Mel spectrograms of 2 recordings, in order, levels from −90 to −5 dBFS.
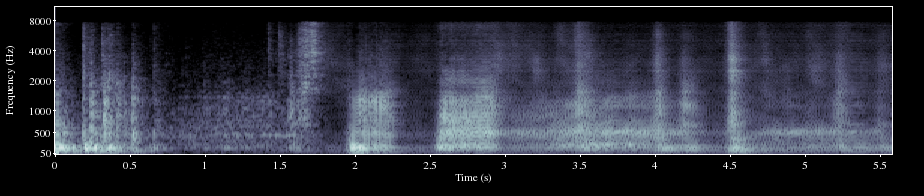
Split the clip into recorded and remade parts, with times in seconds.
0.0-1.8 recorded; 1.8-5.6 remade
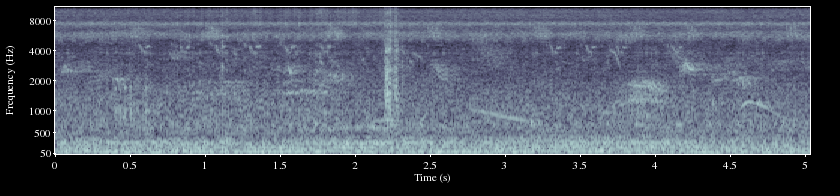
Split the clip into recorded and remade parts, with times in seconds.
0.0-0.8 recorded; 0.8-2.2 remade; 2.2-5.0 recorded

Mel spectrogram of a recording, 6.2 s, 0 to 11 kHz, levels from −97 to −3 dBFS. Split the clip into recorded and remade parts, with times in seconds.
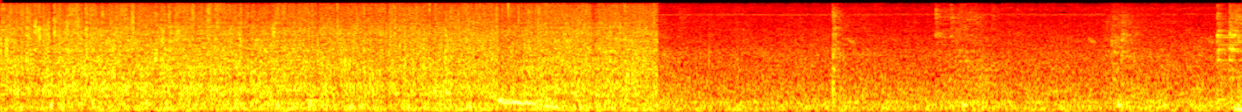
0.0-1.5 remade; 1.5-6.2 recorded

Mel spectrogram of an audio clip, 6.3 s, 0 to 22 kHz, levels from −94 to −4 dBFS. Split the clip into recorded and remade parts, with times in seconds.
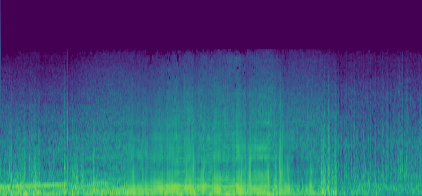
0.0-1.9 recorded; 1.9-4.8 remade; 4.8-6.3 recorded

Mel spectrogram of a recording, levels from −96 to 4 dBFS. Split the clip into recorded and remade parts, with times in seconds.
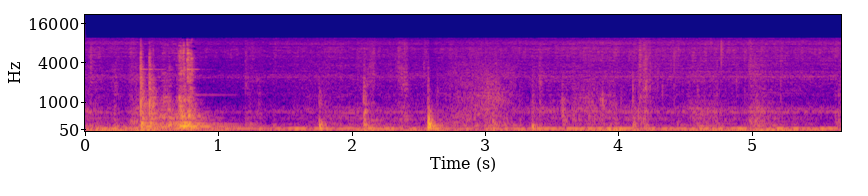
0.0-5.7 recorded

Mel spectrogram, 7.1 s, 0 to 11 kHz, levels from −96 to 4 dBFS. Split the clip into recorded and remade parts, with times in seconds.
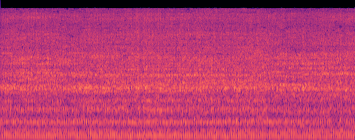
0.0-2.7 recorded; 2.7-3.3 remade; 3.3-7.1 recorded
